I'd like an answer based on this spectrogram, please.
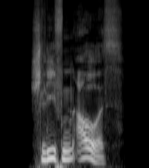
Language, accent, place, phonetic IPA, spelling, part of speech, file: German, Germany, Berlin, [ˌʃliːfn̩ ˈaʊ̯s], schliefen aus, verb, De-schliefen aus.ogg
- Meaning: inflection of ausschlafen: 1. first/third-person plural preterite 2. first/third-person plural subjunctive II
